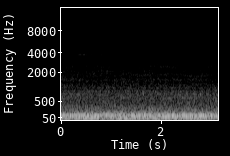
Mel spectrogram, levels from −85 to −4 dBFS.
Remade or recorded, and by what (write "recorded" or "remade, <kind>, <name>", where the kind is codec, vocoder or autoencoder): recorded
